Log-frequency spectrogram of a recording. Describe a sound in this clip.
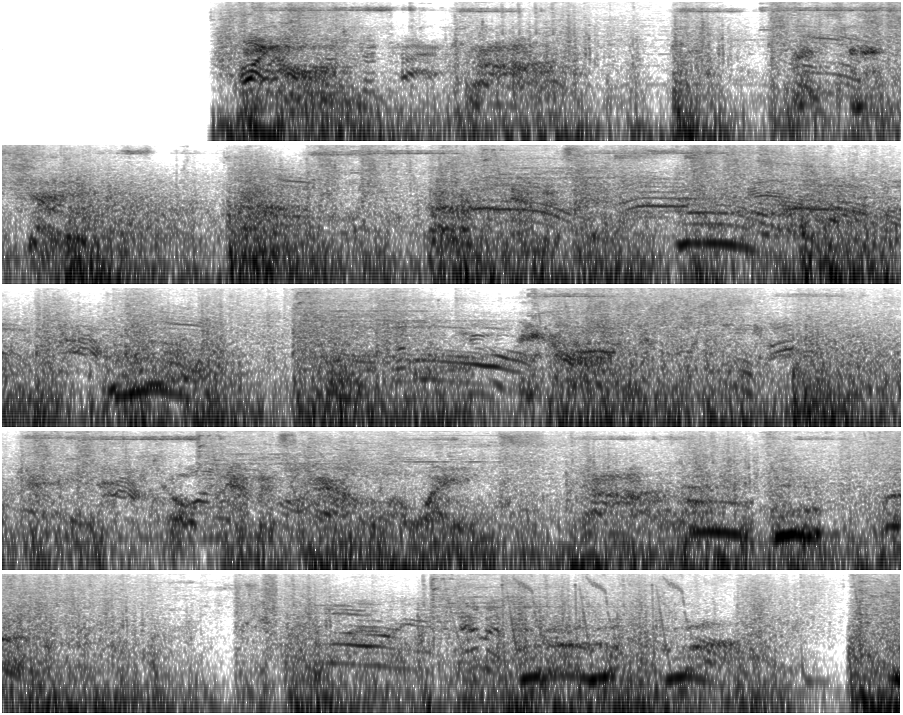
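Punches and kicks land with sharp thuds and smacks.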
